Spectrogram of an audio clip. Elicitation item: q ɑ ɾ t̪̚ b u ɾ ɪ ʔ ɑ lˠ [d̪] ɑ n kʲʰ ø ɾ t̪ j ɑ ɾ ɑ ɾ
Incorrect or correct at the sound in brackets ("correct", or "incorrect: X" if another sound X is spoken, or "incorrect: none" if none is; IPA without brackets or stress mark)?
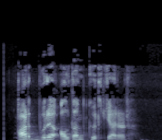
correct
